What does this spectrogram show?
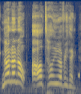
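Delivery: high, loud burst of acted panic; panicked pleading. Captive threatened with the cold ocean, high panicked pleading. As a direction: blurt it out, pleading for your life.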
